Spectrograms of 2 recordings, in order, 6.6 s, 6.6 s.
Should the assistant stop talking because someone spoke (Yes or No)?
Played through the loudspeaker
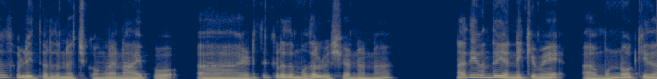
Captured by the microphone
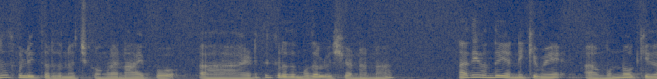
No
